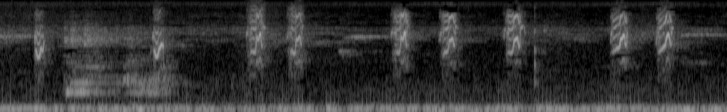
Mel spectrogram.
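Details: Hungry Yellow-vented bulbul nestlings begging for food in a nest on a tree: short high chirps, often in quick pairs, repeated about once a second, with a steady low rumble underneath.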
